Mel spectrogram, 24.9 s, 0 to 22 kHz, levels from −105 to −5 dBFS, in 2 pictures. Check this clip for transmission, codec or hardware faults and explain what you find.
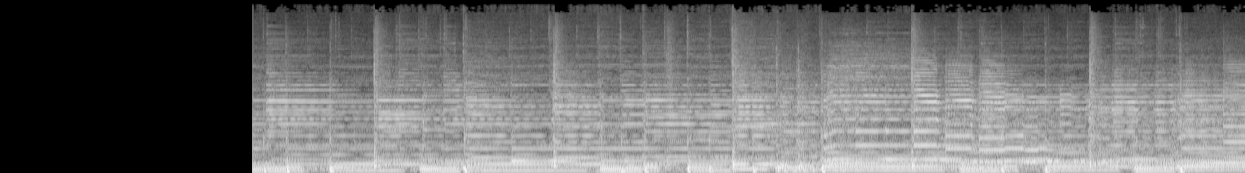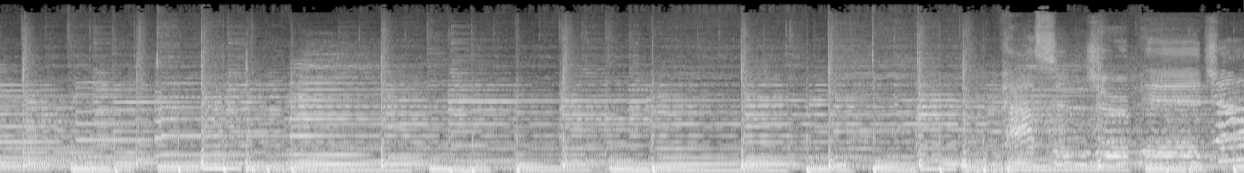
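One fault is present: an audio dropout to silence from the very start to 2.53 s. The clip opens in silence, with no room tone, before the sound arrives abruptly mid-flow. The input was likely lost, through a disconnected device, failed link or mute, while the recorder kept writing silence, so whatever preceded it is gone.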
